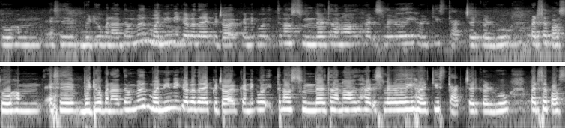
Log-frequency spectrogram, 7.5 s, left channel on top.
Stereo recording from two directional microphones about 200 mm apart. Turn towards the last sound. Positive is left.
turn(degrees=-35)  # may be behind; listen again after turning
